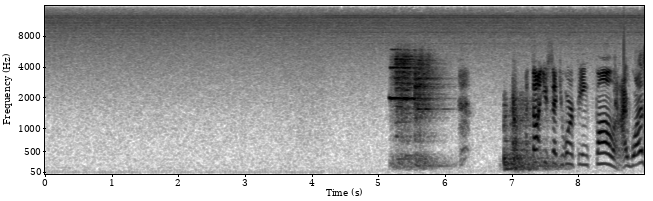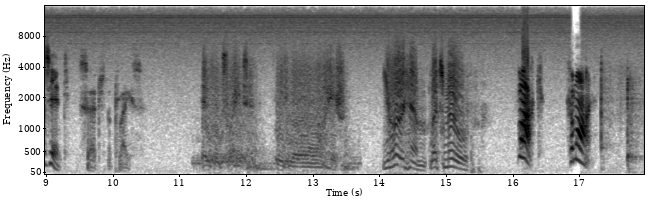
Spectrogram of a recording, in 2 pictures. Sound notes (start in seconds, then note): 5.2 back Door Opening; 6.2 gasp; 6.8 back Door Closing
